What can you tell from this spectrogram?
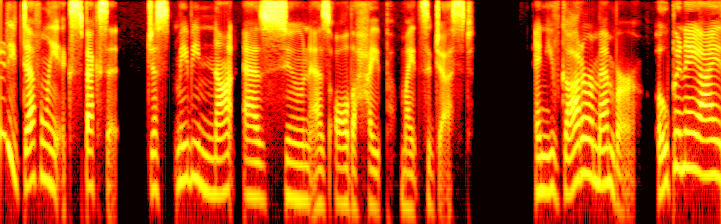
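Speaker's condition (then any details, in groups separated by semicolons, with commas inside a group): No condition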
